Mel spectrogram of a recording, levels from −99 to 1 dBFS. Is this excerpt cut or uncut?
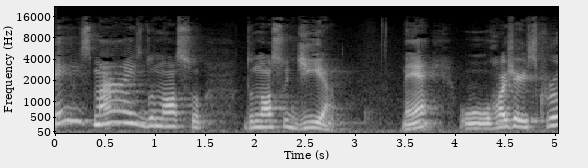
cut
